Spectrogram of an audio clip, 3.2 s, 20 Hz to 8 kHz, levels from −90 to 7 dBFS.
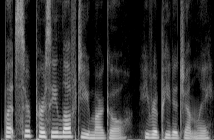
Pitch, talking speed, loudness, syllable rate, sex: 190 Hz, 170 wpm, -18 LUFS, 5.0 syllables/s, female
